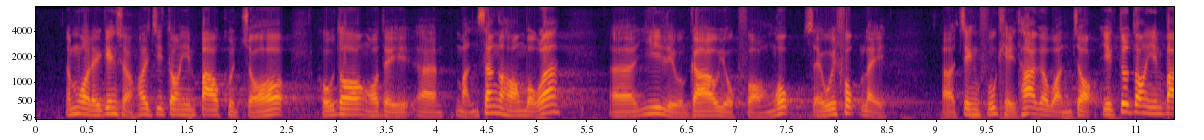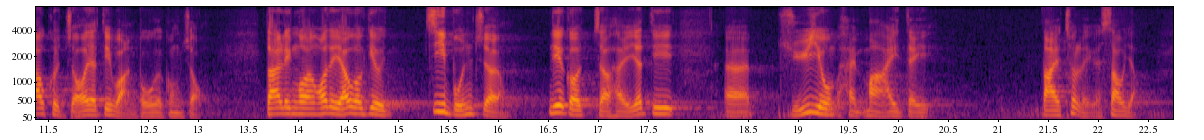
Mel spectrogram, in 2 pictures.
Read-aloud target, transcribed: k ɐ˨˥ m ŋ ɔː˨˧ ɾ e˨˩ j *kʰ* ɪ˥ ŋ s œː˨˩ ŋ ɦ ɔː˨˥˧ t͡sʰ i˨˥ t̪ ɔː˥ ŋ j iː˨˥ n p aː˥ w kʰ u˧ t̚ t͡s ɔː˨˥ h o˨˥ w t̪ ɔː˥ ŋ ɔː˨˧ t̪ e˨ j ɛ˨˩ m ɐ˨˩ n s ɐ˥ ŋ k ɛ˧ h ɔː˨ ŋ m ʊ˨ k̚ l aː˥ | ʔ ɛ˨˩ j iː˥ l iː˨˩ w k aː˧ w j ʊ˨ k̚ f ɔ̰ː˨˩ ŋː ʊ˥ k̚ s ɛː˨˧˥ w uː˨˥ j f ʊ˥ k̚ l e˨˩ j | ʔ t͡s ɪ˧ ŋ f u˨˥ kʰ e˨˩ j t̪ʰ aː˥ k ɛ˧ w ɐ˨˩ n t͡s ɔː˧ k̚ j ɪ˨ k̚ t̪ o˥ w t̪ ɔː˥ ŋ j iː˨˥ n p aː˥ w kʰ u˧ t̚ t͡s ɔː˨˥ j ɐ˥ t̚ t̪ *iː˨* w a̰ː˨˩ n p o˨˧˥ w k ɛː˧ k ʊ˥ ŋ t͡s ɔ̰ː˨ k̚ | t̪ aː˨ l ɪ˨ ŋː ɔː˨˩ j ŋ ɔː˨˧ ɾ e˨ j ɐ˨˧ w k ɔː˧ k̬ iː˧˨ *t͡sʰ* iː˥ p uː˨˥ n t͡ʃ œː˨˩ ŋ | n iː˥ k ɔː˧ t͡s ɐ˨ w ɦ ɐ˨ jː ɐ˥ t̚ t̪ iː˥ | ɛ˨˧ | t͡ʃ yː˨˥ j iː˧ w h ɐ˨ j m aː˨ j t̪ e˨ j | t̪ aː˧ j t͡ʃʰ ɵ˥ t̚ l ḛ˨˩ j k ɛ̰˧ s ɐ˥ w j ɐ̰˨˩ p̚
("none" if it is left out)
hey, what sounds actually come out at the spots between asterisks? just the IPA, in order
k, iː˥, t͡s

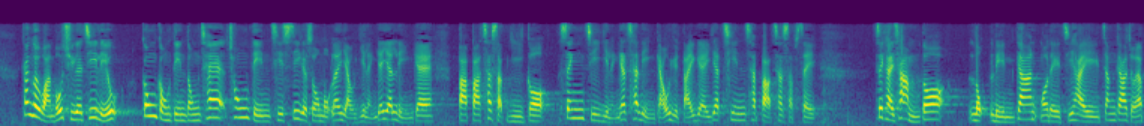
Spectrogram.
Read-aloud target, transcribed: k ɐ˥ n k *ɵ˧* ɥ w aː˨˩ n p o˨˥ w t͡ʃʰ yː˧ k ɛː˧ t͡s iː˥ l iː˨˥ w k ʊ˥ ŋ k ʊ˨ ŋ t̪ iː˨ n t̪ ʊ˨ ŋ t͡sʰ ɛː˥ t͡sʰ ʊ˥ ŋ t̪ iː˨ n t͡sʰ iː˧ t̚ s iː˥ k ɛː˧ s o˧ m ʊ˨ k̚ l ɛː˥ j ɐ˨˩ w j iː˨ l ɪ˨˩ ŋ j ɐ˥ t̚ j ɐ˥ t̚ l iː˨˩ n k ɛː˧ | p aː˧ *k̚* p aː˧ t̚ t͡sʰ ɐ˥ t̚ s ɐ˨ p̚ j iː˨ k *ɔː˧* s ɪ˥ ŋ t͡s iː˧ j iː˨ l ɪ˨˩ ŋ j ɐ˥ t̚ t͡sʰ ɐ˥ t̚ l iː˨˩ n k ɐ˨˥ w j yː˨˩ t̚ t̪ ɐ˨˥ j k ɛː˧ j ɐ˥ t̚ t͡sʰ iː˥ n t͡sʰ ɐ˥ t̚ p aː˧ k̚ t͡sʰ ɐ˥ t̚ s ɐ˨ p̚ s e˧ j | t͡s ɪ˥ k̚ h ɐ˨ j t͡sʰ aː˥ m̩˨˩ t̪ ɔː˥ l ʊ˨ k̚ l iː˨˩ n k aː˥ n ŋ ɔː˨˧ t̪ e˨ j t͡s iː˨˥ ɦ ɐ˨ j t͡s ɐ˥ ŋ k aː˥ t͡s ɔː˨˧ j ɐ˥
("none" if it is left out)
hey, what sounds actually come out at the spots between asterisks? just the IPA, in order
ɵ˧, t̚, ɔː˧

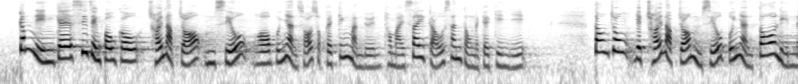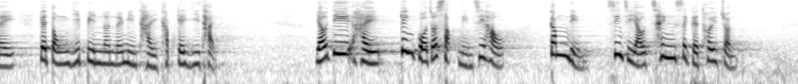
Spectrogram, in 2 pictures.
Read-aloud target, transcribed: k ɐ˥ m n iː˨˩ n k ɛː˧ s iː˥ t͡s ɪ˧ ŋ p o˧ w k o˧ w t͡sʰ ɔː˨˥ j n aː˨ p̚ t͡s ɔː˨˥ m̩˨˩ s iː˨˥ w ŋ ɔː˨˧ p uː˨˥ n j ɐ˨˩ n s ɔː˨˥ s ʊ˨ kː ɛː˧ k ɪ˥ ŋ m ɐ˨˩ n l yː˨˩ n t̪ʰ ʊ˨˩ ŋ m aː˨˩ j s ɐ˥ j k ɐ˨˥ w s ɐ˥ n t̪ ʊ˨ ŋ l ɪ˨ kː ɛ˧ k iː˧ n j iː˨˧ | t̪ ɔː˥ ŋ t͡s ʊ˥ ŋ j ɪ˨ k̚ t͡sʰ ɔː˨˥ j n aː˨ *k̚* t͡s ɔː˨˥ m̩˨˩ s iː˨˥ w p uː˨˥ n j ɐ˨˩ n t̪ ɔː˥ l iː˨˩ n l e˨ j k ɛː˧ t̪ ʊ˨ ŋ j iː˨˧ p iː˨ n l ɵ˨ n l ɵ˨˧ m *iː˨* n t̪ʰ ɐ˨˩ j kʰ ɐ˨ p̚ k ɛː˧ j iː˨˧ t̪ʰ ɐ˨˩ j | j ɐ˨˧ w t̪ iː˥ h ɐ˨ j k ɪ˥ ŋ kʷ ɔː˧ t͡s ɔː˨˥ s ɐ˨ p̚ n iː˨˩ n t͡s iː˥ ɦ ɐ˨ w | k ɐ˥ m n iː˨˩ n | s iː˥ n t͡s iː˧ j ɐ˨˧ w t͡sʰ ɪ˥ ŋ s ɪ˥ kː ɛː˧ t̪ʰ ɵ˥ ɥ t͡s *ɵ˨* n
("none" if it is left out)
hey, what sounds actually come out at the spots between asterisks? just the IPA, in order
p̚, iː˨, ɵ˨

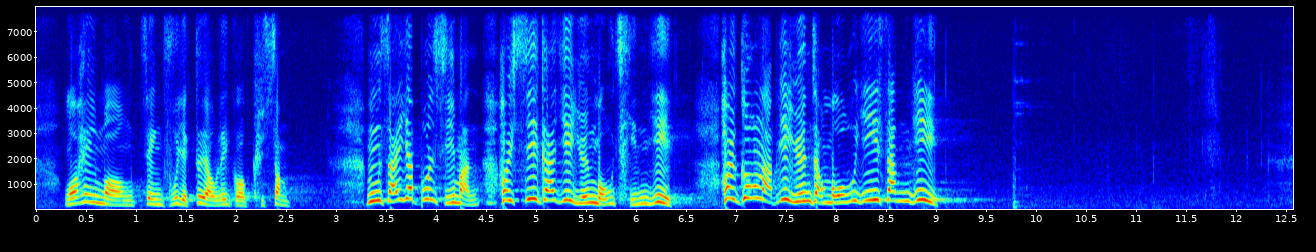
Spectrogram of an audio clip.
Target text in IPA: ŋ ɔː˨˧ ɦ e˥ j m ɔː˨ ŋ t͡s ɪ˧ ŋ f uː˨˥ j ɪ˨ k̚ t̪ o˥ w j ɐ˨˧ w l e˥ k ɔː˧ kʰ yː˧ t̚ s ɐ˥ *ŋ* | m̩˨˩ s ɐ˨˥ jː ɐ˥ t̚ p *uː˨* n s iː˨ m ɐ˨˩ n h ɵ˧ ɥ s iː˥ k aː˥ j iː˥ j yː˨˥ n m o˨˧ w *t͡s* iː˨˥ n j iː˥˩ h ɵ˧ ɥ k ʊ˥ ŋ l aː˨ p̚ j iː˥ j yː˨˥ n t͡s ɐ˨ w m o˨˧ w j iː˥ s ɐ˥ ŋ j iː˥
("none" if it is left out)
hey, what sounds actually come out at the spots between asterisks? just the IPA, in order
m, uː˥, t͡sʰ

